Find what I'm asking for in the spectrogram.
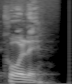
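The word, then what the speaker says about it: kole (קול): Dall'ebraico la parola voce è kol. Q di quadro, Otranto, V doppia, Livorno. Che si scrive così, ma si legge kole.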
